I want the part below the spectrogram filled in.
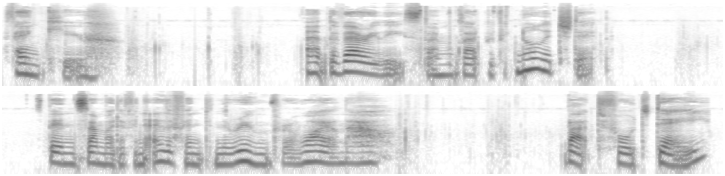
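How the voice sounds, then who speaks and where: A woman voicing an affectionate, protective ancient vampire woman in a soft, intimate ASMR roleplay, with genteel old-fashioned phrasing. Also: fairly low pitch, steady tone, normal speed, creaky, long pauses, a little hiss or hum. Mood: tender, apologetic.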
